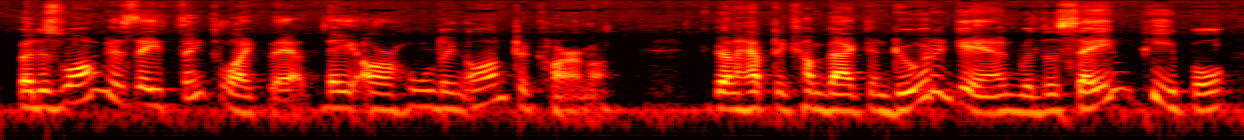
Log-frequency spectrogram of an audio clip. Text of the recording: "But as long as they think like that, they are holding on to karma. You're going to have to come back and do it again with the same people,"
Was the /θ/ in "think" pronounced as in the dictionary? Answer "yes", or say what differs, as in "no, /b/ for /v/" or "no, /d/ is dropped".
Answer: yes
